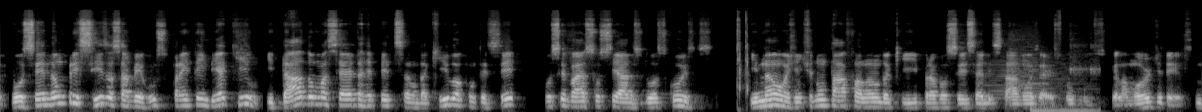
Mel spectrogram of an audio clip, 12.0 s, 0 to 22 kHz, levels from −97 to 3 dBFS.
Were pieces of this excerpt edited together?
no; 0 cuts

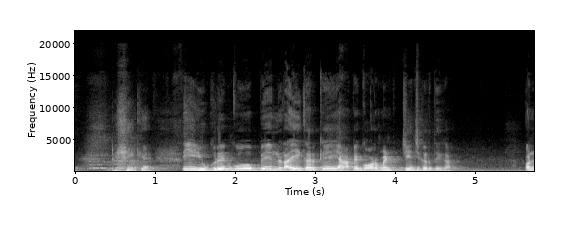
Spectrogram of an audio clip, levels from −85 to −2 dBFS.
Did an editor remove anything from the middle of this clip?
yes; 1 cut; at 1.3 s

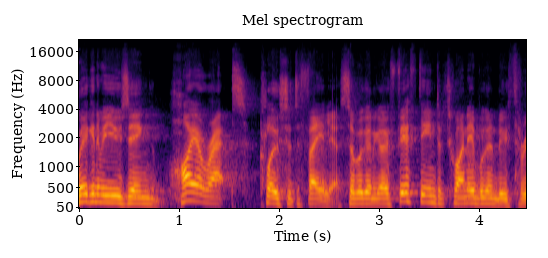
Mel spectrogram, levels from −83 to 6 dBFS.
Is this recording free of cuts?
yes; 0 cuts

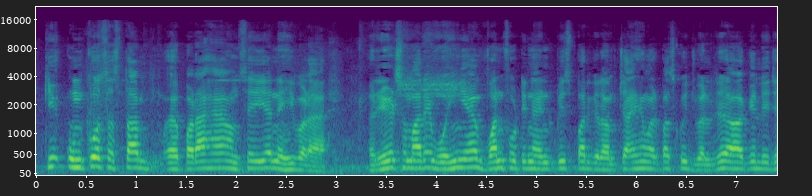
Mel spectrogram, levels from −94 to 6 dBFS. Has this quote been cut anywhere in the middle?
yes; 1 cut; at 3.0 s

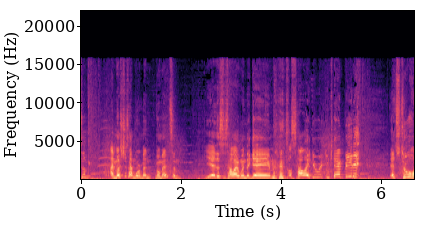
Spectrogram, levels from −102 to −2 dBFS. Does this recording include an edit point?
no; 0 cuts

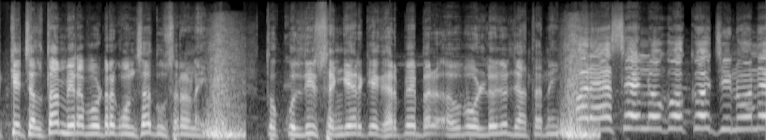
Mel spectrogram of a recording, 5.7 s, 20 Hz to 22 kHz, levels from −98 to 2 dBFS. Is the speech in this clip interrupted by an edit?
yes; 2 cuts; at 1.8 s, 4.2 s

